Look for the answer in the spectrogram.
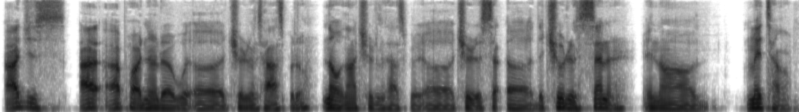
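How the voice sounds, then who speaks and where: A young man from Los Angeles talks in an unhurried, rambling way, often circling back and restarting his thoughts. His voice sits deep and low. The sound is dry and close, with no room around it. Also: steady tone, dry recording. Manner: laid-back, rambling, frequent fillers and restarts. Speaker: guest. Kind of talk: casual interview chat.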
